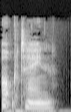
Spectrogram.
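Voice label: "octane", English, British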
